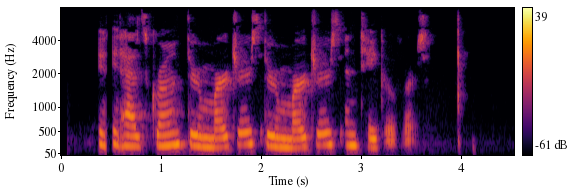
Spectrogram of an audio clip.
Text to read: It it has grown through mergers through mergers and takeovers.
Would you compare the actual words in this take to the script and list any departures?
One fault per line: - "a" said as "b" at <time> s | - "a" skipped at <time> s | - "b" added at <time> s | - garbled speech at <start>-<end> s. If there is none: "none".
none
